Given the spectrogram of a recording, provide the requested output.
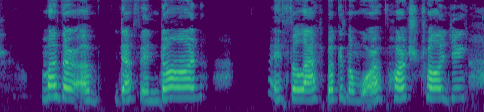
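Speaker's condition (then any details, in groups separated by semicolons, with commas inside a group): Cerebral palsy; uses wheelchair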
